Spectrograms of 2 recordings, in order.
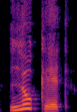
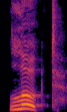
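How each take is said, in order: First: The ending is pronounced as a separate syllable. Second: The ending is a short T sound. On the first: The speaker calls it wrong. "En lugar de decir" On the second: The speaker calls it right. "esta ed es una T"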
